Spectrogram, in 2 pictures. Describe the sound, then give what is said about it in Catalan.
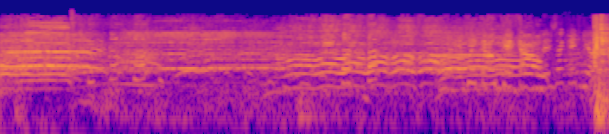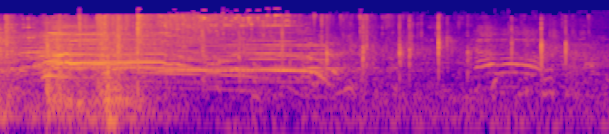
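A large crowd shouts and chatters loudly, then a heavy crash rings out midway as an equestrian statue of Franco, placed in front of the Born for an exhibition, is toppled by three young people, followed by rising cheers, whistles and scattered clapping. “Aquest era el moment de la caiguda de la figura.”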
